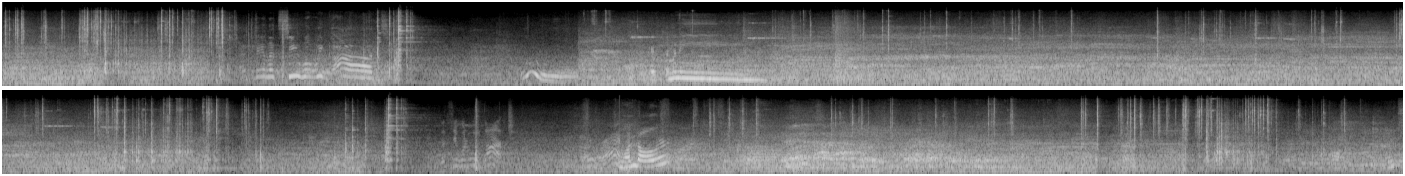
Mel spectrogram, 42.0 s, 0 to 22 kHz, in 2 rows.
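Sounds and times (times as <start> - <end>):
coins clinking into vending machine: 0.0 - 3.7, 20.9 - 24.8
steady background hum: 0.0 - 42.0.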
